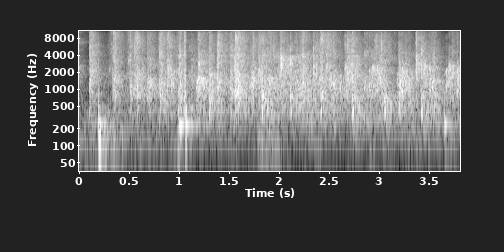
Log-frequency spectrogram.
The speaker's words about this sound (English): And yes, let's clap.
